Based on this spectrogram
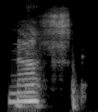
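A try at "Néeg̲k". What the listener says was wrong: Good. So yeah, that pinched S is gonna sound real sharp.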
